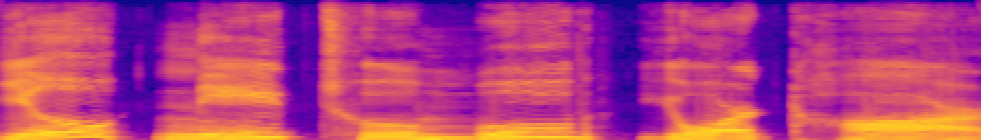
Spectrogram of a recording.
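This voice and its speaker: A loud, put-on character voice from a man, fairly high-pitched, with very wide pitch swings. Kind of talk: demanding. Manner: very slow and loud.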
